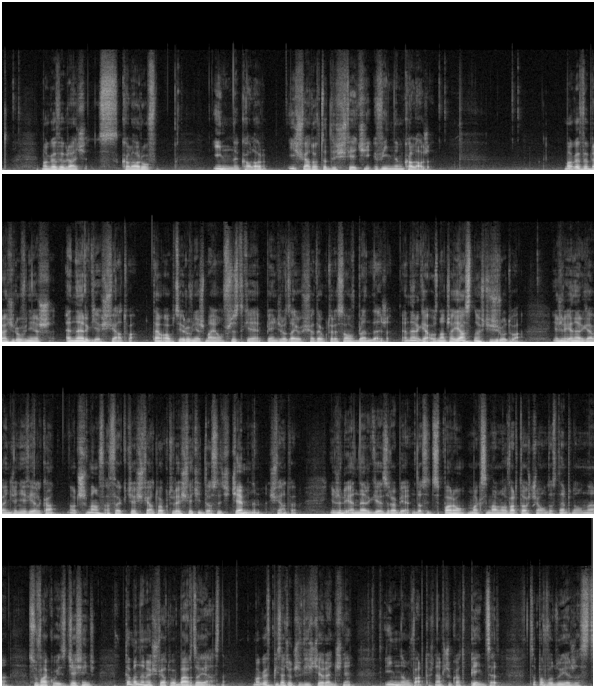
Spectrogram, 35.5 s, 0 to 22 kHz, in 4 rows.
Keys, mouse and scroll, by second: 0.1 click.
